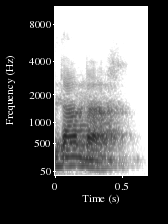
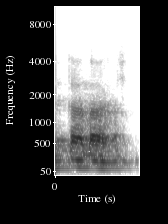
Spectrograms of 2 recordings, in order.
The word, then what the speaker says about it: Tanak: Store na e eh se pronuncia tanar n é tanar a escrita é tanak com k é t a n a k se pronuncia tanar é acrônimo de Torá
